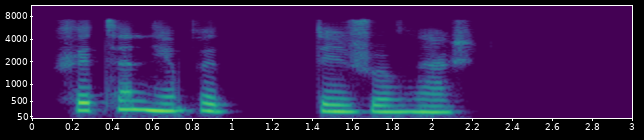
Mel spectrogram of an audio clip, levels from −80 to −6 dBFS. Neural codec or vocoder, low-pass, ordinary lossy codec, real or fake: codec, 16 kHz, about 1 kbps, DyCAST, with the encoder's durations; 7.2 kHz; Opus, 64 kbps; fake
